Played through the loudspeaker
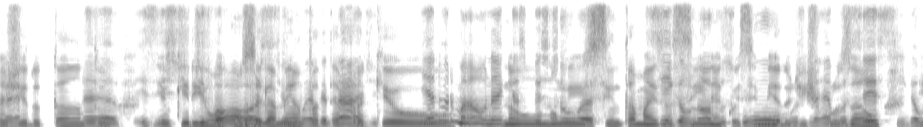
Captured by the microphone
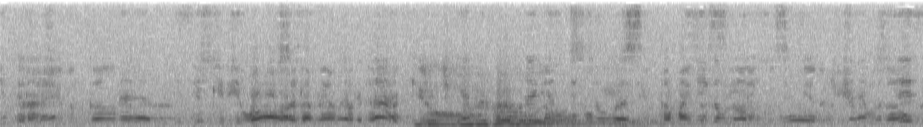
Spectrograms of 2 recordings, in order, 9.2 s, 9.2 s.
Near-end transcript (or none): Tem gente que não evolui, com certeza.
